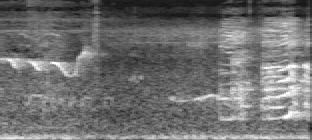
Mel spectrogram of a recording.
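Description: Chickens in a garden being fenced off with netting: faint rooster crowing and hen clucking drift in from a distance over steady low outdoor rumble, with one longer call near the end.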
